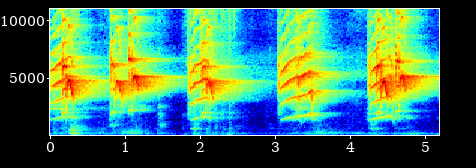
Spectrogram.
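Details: Sunbird song used as a training master for young caged birds: five bright, high chirped phrases, each a sharp note trailing into a falling harmonic sweep, spaced about a second apart with short silences between.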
